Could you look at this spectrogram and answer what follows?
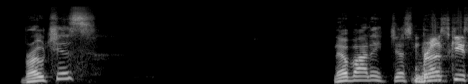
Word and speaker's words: Broesches: I think that is pronounced broskies. That's how I'm going to say it. Broskies. But how do you guys think that name is pronounced? Brooches?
